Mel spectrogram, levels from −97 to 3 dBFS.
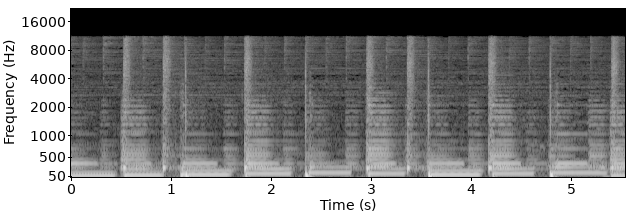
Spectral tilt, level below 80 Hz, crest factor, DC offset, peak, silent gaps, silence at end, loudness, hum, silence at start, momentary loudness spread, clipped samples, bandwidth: -5.5 dB/octave; -26 dBFS; 16 dB; under 0.1%; -4 dBFS; none; 0 s; -21 LUFS; none; 0 s; 4 LU; under 0.1%; 11.5 kHz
